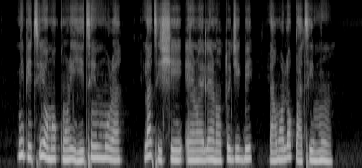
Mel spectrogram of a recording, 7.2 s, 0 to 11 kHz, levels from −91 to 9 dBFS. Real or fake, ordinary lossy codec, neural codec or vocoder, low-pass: fake; none; vocoder, 22.05 kHz, 80 mel bands, WaveNeXt; none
